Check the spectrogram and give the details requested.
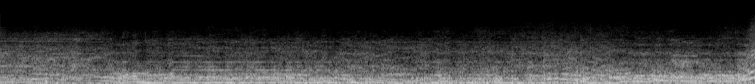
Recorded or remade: remade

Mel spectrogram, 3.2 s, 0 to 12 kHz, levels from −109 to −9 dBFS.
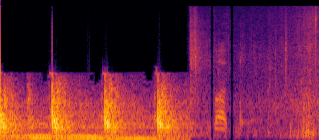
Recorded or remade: recorded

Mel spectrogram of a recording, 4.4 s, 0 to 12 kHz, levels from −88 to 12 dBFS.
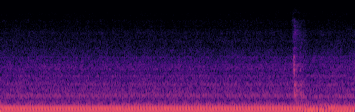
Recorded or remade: recorded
